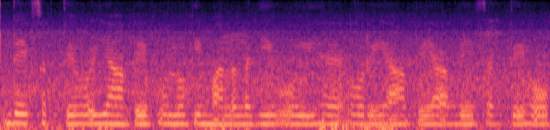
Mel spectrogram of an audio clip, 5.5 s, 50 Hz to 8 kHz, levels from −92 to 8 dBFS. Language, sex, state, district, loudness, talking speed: Hindi, female, Haryana, Charkhi Dadri, -15 LUFS, 195 wpm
